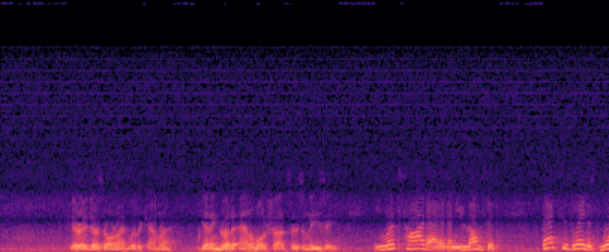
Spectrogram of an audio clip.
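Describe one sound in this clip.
A man talks with animation, close by.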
